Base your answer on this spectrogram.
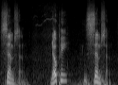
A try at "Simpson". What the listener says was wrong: There is a P. Yeah.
